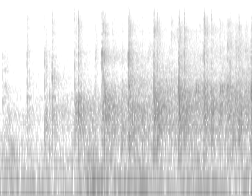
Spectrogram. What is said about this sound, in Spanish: Ahí están fuertes los aplausos.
